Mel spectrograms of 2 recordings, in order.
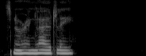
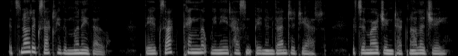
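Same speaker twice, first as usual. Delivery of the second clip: plain reading voice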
